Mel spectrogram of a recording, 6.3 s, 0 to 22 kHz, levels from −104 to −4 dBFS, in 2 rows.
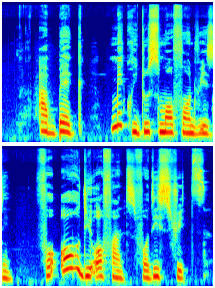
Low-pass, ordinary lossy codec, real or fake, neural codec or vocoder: none; none; real; none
